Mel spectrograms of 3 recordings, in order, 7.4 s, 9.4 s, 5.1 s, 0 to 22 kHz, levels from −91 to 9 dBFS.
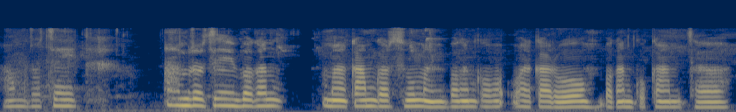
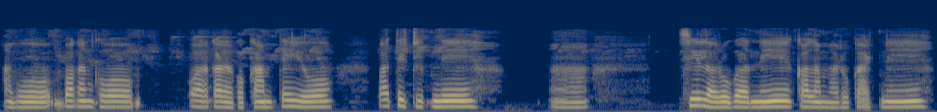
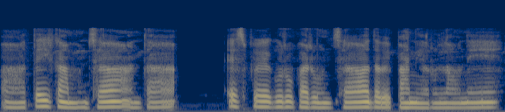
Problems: background sounds at intervals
